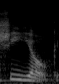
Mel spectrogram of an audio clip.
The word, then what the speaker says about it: Shiok: Shiok is pronounced Shiyok, is Singlish for damn good.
